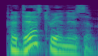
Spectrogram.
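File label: "pedestrianism", English, British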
